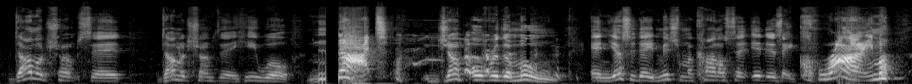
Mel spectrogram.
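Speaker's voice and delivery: emphatic cable-news anchor delivery, punching key words. Speaker imitates a TV news anchor reading the news, with emphasis on certain words. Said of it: "she like puts emphasis on certain words".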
